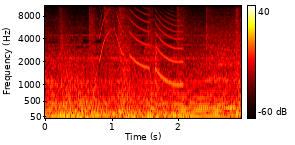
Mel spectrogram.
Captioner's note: astromech beeps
